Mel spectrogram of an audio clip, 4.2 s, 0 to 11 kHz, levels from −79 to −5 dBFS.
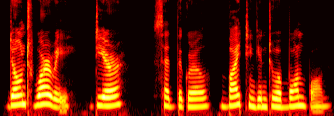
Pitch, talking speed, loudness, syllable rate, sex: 200 Hz, 145 wpm, -19 LUFS, 3.9 syllables/s, female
